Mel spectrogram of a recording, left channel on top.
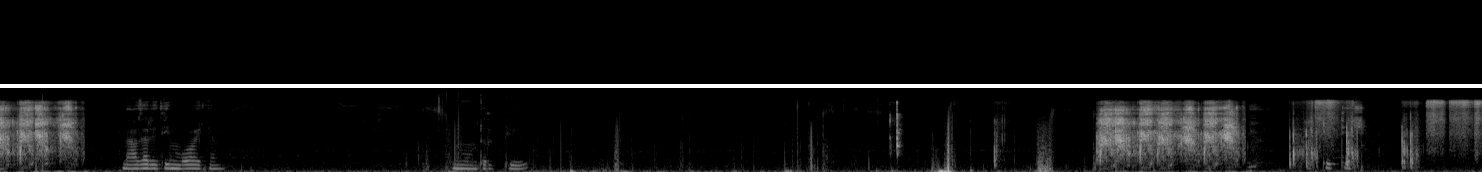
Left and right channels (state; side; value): silent; left; digital silence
